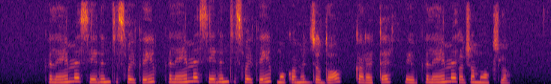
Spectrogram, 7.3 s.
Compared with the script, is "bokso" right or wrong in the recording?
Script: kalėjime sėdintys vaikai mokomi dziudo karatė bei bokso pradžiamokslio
wrong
